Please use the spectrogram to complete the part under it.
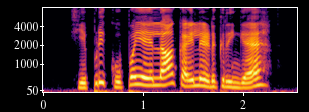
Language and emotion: Tamil, disgusted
